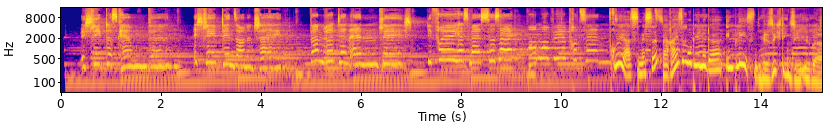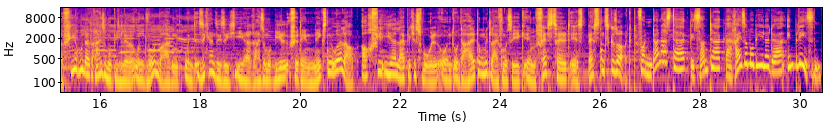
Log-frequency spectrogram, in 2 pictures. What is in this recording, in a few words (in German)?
Grundspot Sängerin und Sprecher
